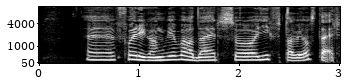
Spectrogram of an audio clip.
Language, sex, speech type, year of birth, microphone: Norwegian, female, spontaneous, 1970, Shure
